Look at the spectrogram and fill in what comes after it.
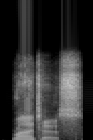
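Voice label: "riotous", British English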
